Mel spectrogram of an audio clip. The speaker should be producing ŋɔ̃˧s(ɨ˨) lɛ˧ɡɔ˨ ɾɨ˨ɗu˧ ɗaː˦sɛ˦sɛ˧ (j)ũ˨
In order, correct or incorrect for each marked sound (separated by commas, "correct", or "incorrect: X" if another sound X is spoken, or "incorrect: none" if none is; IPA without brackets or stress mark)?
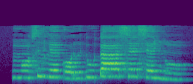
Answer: incorrect: ɨ˦, incorrect: ɲ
